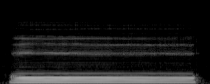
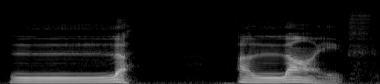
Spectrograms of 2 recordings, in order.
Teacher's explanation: To make the l sound, your tongue touches above your top teeth and some air gets through. L. And then release.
